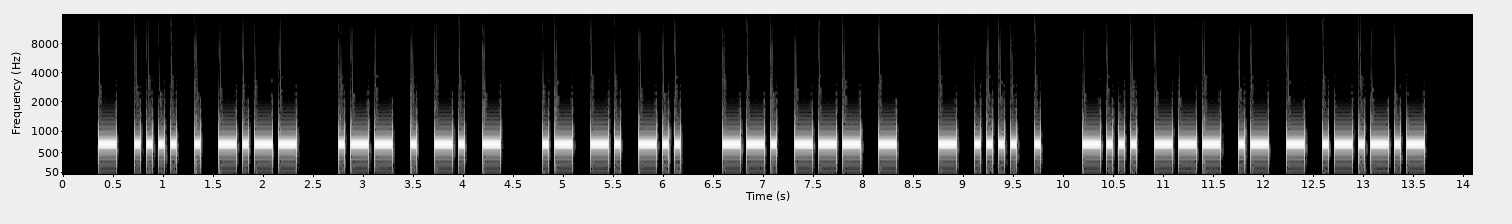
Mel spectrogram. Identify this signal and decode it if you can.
Morse code, heard as a keyed tone, about 21 wpm, 700 Hz. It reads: THEY WENT AND GOT THE BOAT.
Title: Sentences from Top 1000 Words - Review Part 3 - 20wpm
